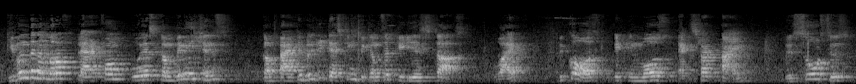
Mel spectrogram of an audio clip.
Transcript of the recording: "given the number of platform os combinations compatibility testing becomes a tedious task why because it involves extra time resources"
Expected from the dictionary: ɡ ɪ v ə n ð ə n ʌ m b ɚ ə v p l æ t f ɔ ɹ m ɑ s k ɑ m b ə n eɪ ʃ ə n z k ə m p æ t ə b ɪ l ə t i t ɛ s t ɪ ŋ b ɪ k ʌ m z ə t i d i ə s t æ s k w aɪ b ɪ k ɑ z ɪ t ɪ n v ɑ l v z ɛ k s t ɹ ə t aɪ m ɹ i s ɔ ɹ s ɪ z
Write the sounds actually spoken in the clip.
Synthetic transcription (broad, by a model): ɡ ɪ v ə n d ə n ʌ m b ɚ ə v p l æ t f ɔ ɹ m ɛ s k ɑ m b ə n eɪ ʃ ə n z k ə m p æ t ə b ɪ l ə t i t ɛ s t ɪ ŋ b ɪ k ʌ m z ə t i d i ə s t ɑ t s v aɪ b ɪ k ɑ z ɪ t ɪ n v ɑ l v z ɛ k s t ɹ ə t aɪ m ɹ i s ɔ ɹ s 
